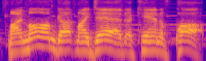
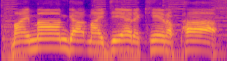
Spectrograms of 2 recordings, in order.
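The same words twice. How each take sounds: First: It is said in a general American accent. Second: It is said in a Cleveland accent.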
